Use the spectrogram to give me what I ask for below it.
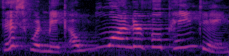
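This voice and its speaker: Over clear background noise, a woman puts on a squeaky character voice at an extremely high pitch. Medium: read story.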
